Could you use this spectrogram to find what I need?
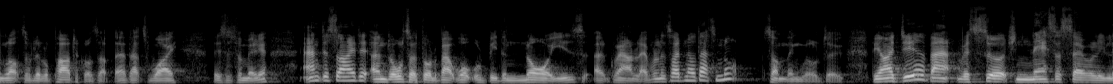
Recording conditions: live audience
